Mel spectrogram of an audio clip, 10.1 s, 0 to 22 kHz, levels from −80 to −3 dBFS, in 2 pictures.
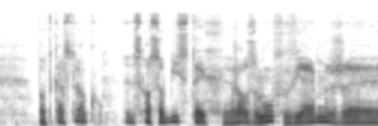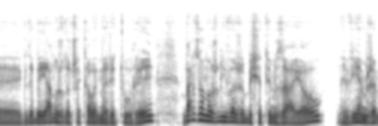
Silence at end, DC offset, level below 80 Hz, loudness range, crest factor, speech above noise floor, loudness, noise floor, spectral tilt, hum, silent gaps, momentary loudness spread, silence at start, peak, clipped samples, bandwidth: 0 s; under 0.1%; -54 dBFS; 2 LU; 16 dB; 27 dB; -26 LUFS; -52 dBFS; -7 dB/octave; none; 9.36-9.52 s; 8 LU; 0 s; -10 dBFS; under 0.1%; 14.5 kHz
